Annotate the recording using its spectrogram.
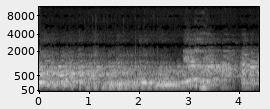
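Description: Custom electric guitar with an aluminum pickguard, played through an amplifier: held notes and chords ring out, and a brighter new chord is struck about three seconds in.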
